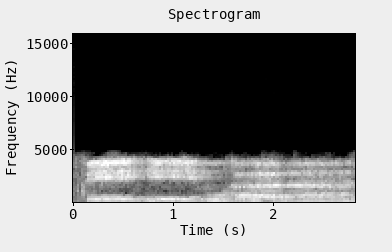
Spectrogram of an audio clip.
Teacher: di kalimat ini fihi muana dibaca panjang dua harakat ya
